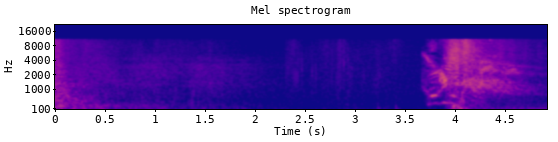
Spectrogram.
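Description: Incendio fire spell cast in the Hogwarts Legacy video game: after a quiet stretch, a sudden loud burst erupts near the end, a sharp crackling whoosh that lingers and slowly fades.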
